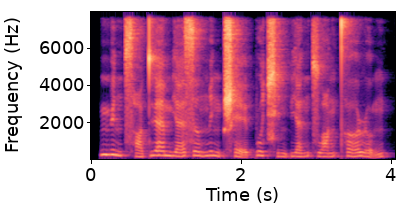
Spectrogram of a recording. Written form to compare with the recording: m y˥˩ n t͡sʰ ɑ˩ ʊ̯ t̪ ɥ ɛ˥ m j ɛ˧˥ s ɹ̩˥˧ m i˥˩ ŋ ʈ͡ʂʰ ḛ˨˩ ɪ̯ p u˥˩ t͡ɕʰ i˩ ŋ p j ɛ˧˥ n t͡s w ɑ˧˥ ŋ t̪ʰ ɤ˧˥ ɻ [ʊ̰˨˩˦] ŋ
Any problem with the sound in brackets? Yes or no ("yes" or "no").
no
